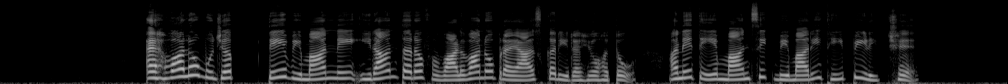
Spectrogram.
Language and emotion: Gujarati, neutral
